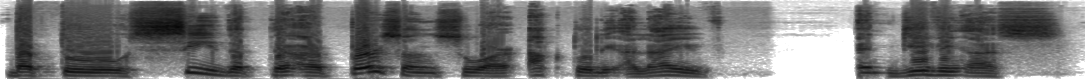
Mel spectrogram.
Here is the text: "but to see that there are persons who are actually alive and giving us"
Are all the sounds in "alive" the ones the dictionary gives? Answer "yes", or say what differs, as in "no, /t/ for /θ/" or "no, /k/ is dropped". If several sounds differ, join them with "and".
yes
